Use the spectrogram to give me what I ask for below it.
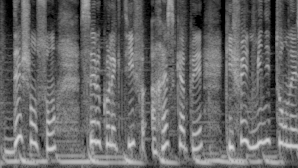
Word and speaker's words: ResKP: c'est vrai que comme le nom du collectif rescapés qui s'écrit r es cas ep mais avec bien sûr la phonétique ça représente ces jeunes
